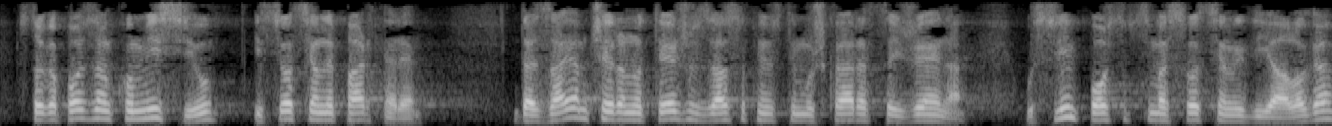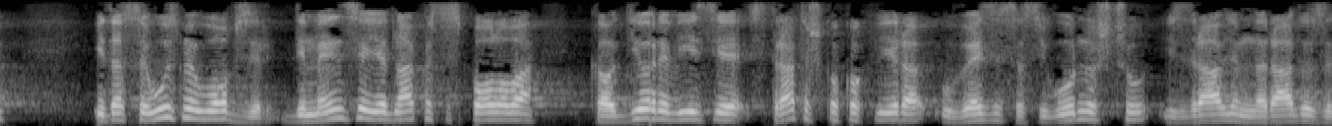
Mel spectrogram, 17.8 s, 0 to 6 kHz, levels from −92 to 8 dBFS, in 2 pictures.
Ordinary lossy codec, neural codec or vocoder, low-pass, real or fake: none; none; 5.4 kHz; real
